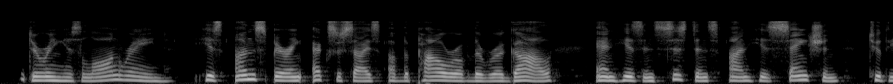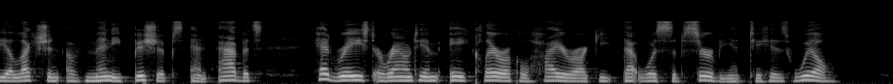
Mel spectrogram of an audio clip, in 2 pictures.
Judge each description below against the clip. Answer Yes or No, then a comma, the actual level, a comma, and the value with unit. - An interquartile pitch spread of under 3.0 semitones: Yes, narrow, 2.6 semitones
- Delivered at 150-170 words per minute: No, slow, 135 wpm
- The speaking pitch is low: No, medium, 170 Hz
